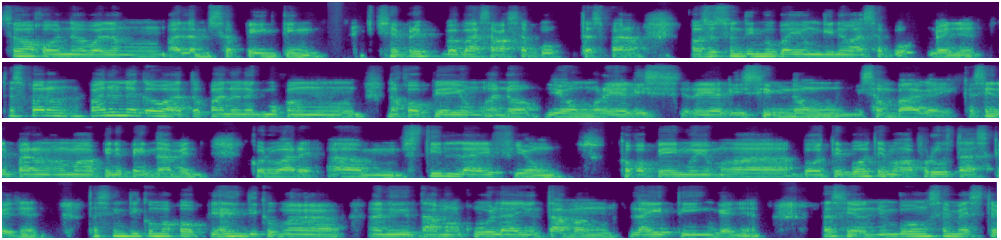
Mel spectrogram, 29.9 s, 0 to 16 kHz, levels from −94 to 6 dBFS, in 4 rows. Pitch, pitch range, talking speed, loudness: 125 Hz, 120-140 Hz, 155 wpm, -20 LUFS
